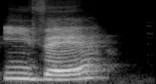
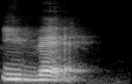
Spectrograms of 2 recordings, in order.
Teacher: Es como si descargáramos la E en un poquito de R al final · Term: la R final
